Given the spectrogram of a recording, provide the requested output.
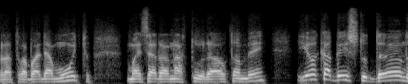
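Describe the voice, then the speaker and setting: A man with a normal speaking voice and a fairly high pitch talks at a moderate pace, dry and close with no echo, on a very clean recording with a silent background. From São Paulo state, Brazil (Ferraz de Vasconcelos, São Paulo metro area). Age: 60s. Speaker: social scientist and political marketing specialist. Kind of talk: casual interview chat.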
